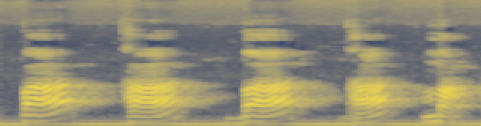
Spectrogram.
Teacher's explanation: प, फ, ब, भ, म, इनका उच्चारण स्थान है ओंठ। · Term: प वर्ग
